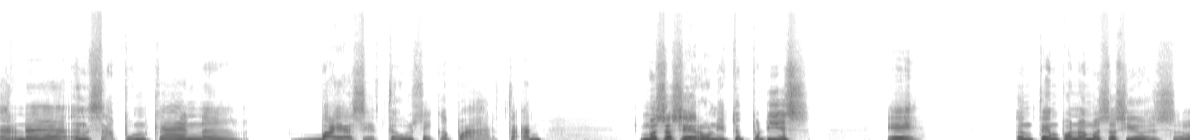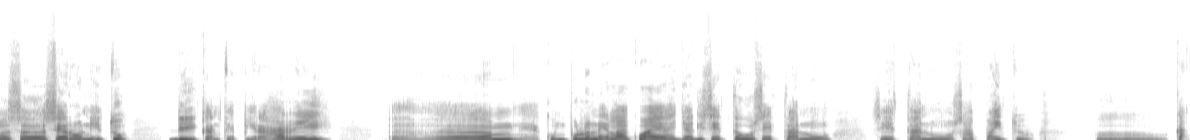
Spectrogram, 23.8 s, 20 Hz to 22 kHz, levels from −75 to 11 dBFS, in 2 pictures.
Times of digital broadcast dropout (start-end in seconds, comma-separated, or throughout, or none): none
